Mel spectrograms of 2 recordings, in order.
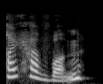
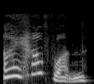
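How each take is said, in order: First: High, loud, rising "I have one"; sudden realization. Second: "have" punched very high and loud; stress on HAVE. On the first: Lucy snaps her fingers, remembering, in excited realization. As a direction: announce "I have one" as a sudden bright idea. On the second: Lucy answers Jane's disbelieving "What?", stressing "have" excitedly. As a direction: repeat it emphatically, leaning on "have". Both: A narrator's reading.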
